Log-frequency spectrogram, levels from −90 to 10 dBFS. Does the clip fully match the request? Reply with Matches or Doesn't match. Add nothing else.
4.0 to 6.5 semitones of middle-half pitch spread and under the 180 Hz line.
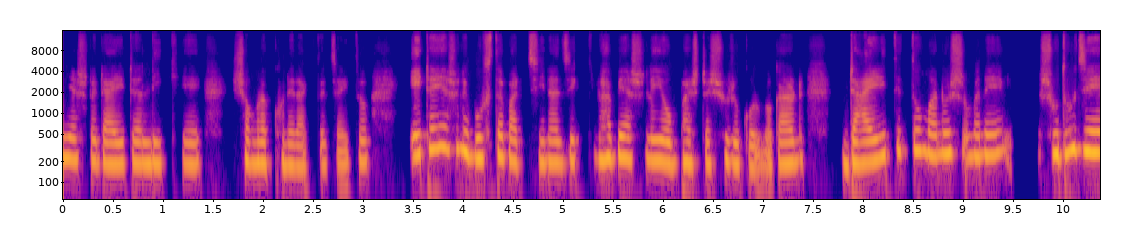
Doesn't match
